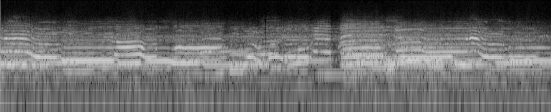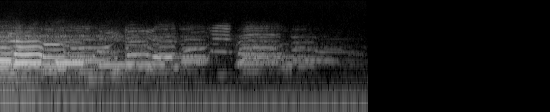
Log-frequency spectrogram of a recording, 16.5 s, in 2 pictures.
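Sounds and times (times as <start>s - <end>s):
Pygmy girls singing an initiation song: 0.0s - 12.7s.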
